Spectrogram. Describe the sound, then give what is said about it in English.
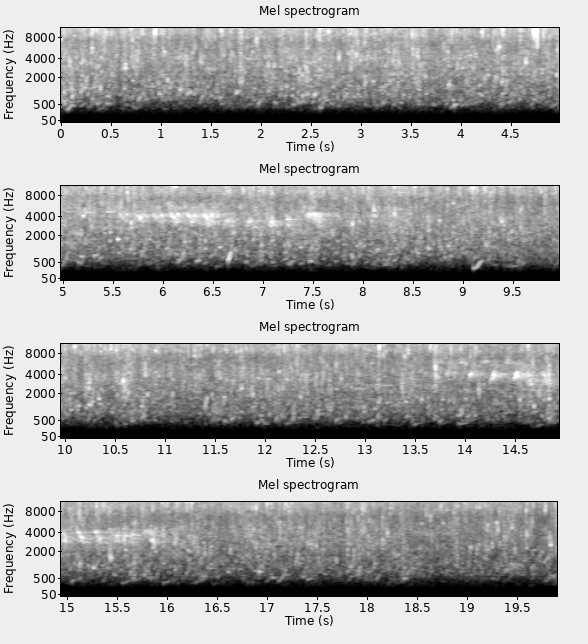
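A stream trickles and babbles steadily from start to finish, fairly even in loudness, with a constant bright splashing texture and no voices. “So that's why water is one of my favourite ways of thinking about the Holy Spirit.”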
